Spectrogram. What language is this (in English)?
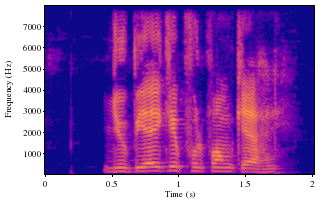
Hindi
